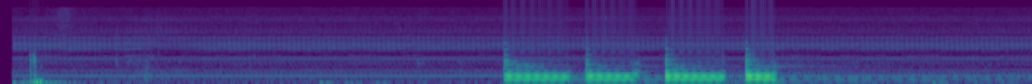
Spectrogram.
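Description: Steady electrical mains hum with a sharp pop near the start. About halfway through, four sustained notes at the same pitch sound in an even rhythm, each lasting under a second, from an amplified musical instrument.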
